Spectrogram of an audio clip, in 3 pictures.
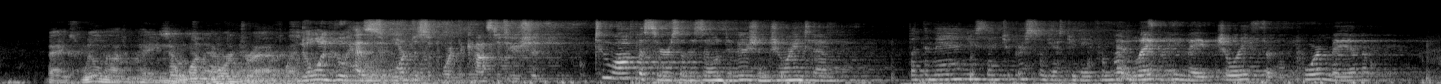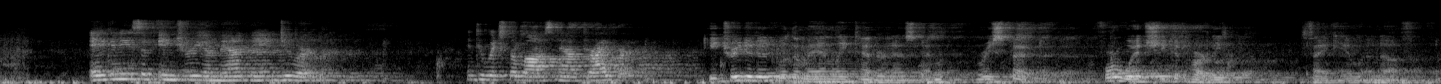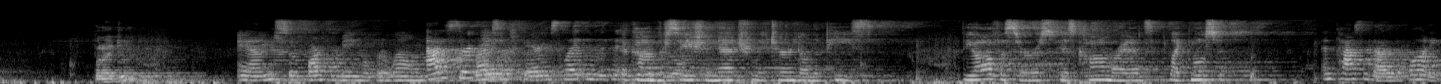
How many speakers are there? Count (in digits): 9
